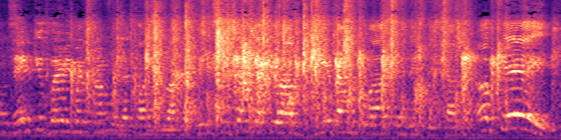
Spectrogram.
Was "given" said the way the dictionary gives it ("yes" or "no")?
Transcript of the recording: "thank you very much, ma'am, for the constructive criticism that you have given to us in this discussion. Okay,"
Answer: no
